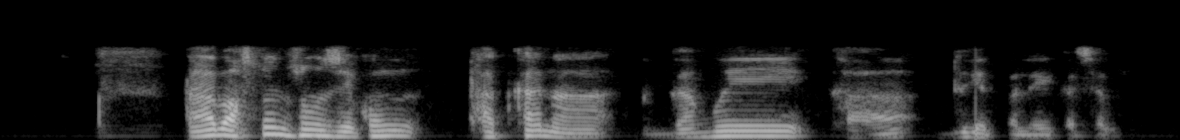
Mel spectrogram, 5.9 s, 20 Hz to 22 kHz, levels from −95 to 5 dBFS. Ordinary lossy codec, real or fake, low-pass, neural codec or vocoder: Opus, 32 kbps; real; 5.4 kHz; none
